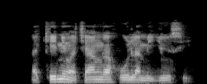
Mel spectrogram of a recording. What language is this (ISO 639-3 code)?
swa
